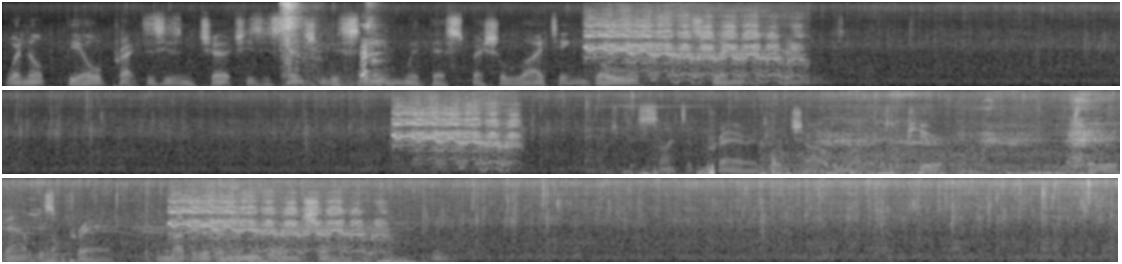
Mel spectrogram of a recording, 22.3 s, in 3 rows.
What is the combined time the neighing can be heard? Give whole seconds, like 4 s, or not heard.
4 s.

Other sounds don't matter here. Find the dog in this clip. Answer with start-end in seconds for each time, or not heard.
1.9-2.6.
